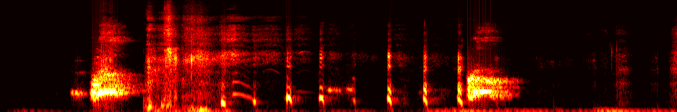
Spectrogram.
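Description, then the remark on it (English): A big dog barks repeatedly in a quick, uneven burst, with a few sharp yips and a whimpering tone between deeper woofs, loud, with no talking. “If anyone is listening and not getting that, there's a dog in the background. There's a big dog.”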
